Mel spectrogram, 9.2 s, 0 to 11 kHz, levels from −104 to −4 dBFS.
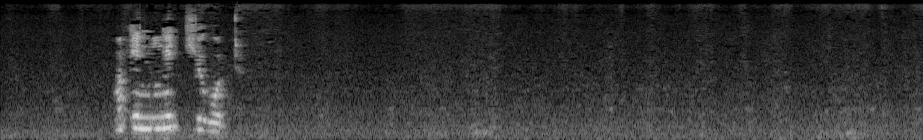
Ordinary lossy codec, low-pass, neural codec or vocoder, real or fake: AAC, 32 kbps; 9.9 kHz; none; real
